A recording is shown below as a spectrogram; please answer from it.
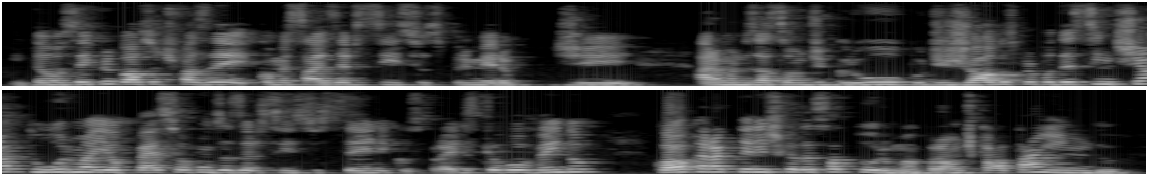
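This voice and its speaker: A woman with a Brazilian accent talks as a guest in a casual interview. Her pitch sits in the middle range. She speaks informally, with plenty of slang and small tags that check the listener follows. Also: fast, hardly any pauses. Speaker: interview guest, playwright, director and drama teacher. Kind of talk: casual, animated interview talk.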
